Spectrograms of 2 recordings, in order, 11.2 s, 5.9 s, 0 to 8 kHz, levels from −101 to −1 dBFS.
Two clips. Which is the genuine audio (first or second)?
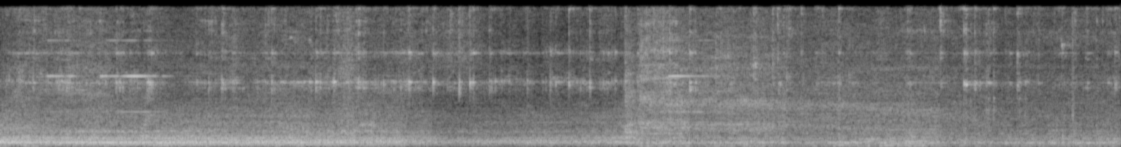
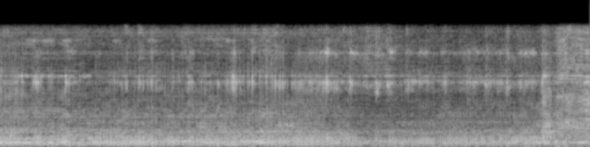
first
